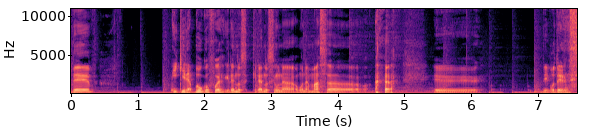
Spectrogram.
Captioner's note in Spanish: risas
